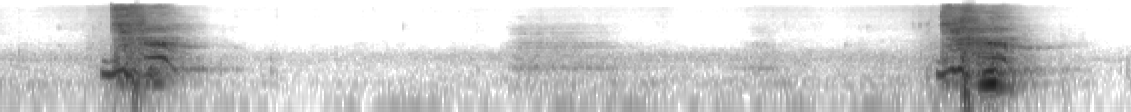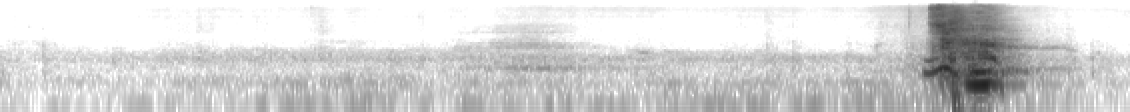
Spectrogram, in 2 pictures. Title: Sneezing while wearing a yellow jacket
